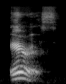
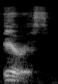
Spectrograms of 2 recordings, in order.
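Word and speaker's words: Eris: the God of War arys was his sister Aris is the sister of Aries okay and arys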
